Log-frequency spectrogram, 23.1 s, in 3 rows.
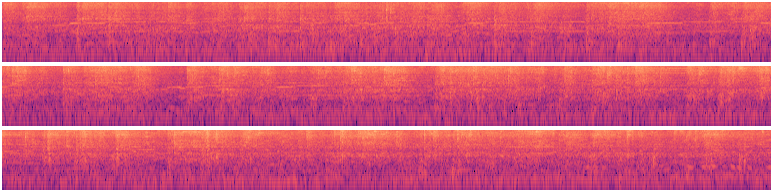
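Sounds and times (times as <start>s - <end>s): clattering over rail joints: 0.0s - 23.0s
train wheels rumbling on rails: 0.0s - 23.0s.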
